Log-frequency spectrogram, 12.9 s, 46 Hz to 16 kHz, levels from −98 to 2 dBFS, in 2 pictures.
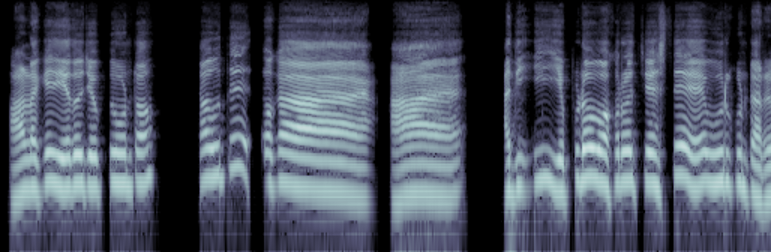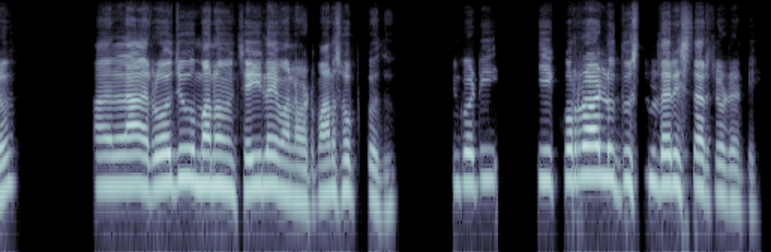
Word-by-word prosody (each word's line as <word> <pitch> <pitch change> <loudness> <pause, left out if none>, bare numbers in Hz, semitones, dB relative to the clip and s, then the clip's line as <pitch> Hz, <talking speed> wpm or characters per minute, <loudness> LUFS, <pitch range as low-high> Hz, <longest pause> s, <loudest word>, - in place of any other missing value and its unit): ఆళ్ళకే 200 +4 0
ఏదో 215 +2 +2
చెప్తూ 210 +2 -2
ఉంటాం. 230 +2 -2 0.4
కాపోతే, 260 +6 -3 0.3
ఒకా 230 +1 0 1.0
ఆహ్, 175 -1 +1 0.4
అది 195 +2 -4 0.2
ఈ - - -4 0.2
ఎప్పుడో 245 +8 +1
ఒకరోజు 230 0 -1
చేస్తే 230 +5 0 0.3
ఊరుకుంటారు. 205 -8 -2 0.8
అలా 215 +1 +2 0.2
రోజు 225 +3 +3 0.2
మనం 220 -1 +3 0.2
చెయ్యలేవనమాట. 200 -7 +1
మనసొప్పుకోదు. 175 -6 -5 0.5
ఇంకోటి, 230 +2 -3 0.5
ఈ - - -1
కుర్రాళ్ళు 260 +1 +4
దుస్తులు 235 0 -4
ధరిస్తారు 210 -4 0
చూడండి. 150 -5 -9
215 Hz, 110 wpm, -22 LUFS, 180-235 Hz, 1.0 s, కుర్రాళ్ళు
